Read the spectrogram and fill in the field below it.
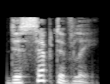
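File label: "deceptively", English, British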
